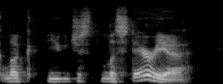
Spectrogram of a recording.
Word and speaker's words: Listeria: like look you just listeria rhymes with hysteria so if we could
